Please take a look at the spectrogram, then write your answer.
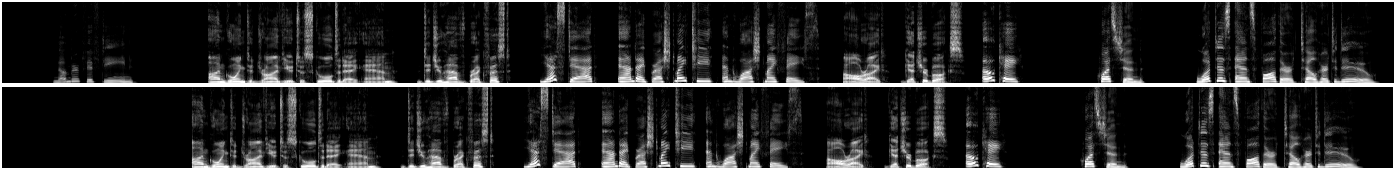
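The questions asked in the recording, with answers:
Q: What does Anne's father tell her to do?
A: Get her books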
